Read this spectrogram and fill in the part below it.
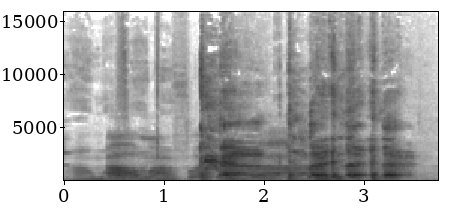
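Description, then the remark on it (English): A coughing fit: a strained, voiced throat sound gives way to a run of harsh, rasping coughs in quick, uneven bursts, loud. “You just gonna be coughing and dying, bro.”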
